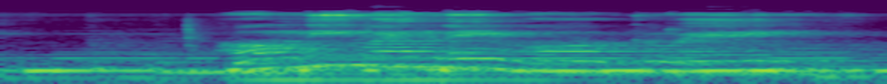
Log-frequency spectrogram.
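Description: Live acoustic guitar playing over a sustained low note, joined about a second in by a group of voices singing together without clear words.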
